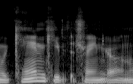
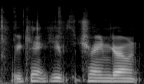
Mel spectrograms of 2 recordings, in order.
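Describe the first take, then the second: First: CAN stressed as a correction. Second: Said in the usual way. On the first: Real, not acted. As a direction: lean firmly on the word CAN.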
